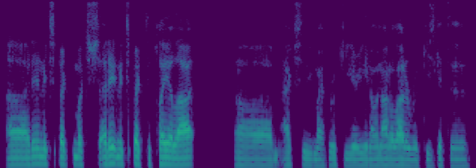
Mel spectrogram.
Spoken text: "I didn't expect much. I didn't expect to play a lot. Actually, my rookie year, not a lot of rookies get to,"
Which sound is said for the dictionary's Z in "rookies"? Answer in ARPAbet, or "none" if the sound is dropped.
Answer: Z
